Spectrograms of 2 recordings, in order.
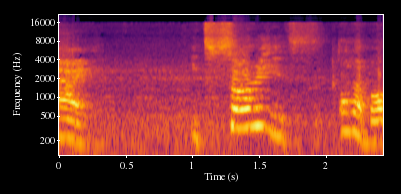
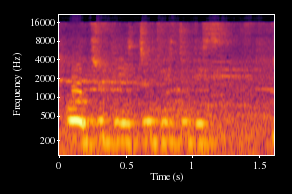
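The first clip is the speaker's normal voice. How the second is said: instructing parent; 10 semitones higher than usual. Acted. Voices a parent instructing a child.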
